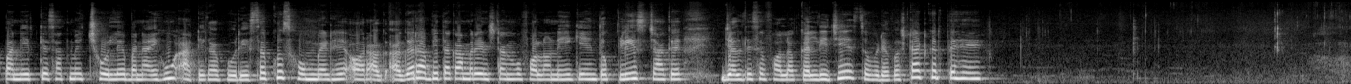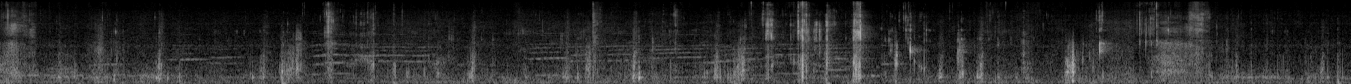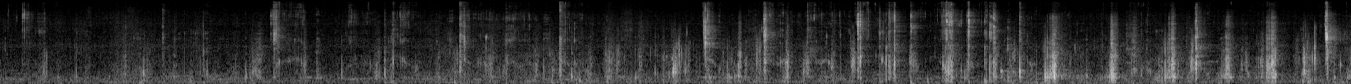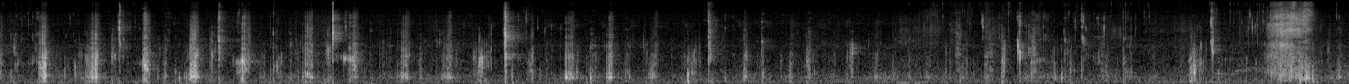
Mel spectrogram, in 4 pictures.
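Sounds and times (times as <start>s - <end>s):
crunchy chewing of food: 12.7s - 54.0s.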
